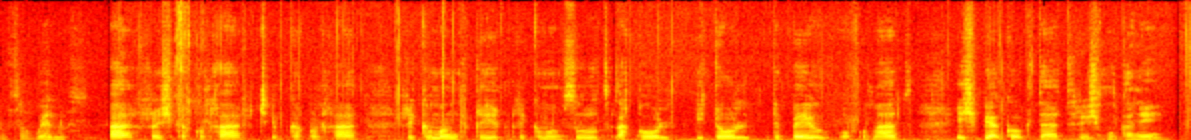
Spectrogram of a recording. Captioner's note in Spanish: hablando en idioma K'iche'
